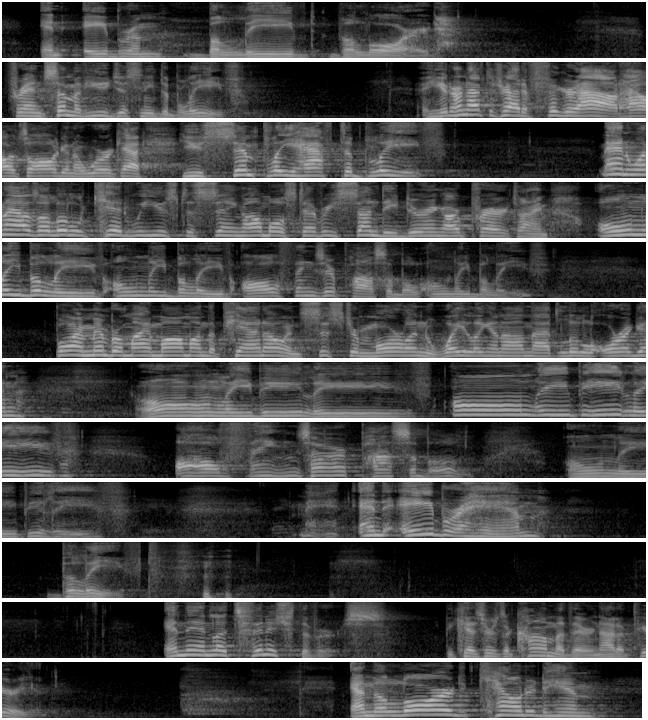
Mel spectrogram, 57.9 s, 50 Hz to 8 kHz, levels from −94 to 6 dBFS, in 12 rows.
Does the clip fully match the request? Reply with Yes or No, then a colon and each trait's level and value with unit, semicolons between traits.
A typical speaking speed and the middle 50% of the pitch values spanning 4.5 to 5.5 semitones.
No: slow, 115 wpm; average, 5.2 semitones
